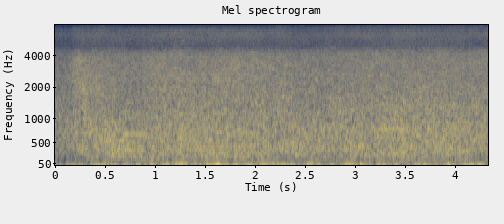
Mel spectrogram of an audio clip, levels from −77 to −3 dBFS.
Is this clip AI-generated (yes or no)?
yes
